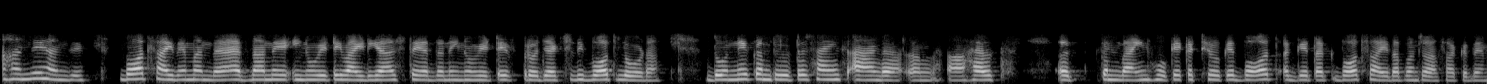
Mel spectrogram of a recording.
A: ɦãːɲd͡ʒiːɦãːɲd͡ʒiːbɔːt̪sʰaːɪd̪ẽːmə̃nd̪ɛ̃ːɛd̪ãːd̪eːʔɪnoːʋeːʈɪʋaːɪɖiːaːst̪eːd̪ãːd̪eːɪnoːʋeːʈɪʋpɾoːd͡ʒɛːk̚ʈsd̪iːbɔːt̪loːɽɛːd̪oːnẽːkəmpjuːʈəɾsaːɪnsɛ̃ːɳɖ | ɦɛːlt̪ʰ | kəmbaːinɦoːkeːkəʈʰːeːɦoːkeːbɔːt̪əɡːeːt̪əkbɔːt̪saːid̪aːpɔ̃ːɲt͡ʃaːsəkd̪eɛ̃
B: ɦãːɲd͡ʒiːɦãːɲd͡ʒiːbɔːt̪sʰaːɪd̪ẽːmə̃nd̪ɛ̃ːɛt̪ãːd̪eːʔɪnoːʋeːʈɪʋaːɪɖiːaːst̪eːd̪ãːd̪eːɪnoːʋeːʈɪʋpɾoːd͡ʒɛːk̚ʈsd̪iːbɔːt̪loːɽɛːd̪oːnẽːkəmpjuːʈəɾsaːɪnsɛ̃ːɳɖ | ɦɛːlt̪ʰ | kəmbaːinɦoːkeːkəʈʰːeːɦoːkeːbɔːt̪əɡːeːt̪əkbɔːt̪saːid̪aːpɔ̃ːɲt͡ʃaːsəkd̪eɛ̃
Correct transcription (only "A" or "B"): A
